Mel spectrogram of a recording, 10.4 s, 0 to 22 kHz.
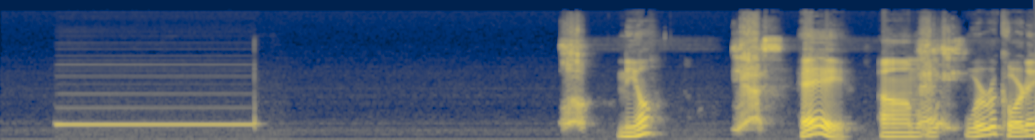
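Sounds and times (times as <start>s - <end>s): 
telephone dial tone while placing a call: 0.6s - 2.6s
speech: 6.2s - 6.6s, 8.0s - 10.3s.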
